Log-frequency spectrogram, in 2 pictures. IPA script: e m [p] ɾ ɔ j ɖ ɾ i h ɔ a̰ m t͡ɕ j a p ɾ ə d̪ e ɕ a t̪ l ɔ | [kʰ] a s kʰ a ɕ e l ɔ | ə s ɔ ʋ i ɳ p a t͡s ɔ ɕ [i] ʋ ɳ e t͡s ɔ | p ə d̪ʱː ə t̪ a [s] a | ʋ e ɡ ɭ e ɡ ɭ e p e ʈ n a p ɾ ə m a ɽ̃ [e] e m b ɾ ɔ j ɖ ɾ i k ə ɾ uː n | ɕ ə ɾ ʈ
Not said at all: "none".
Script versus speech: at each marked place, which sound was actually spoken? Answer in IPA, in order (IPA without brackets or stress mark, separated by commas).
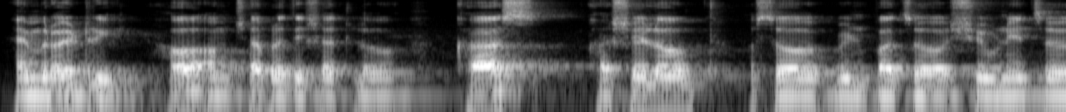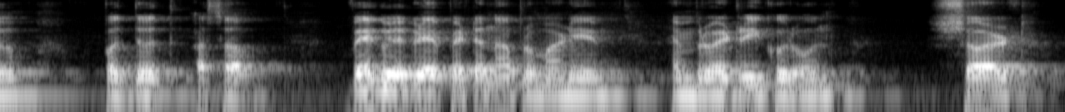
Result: b, kʰ, i, s, e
